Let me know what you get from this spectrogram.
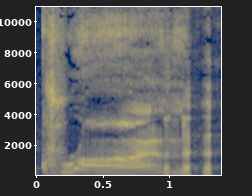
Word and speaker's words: Cron: And Cron is Cron. – But the O has the little line over it. – It's called long O.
